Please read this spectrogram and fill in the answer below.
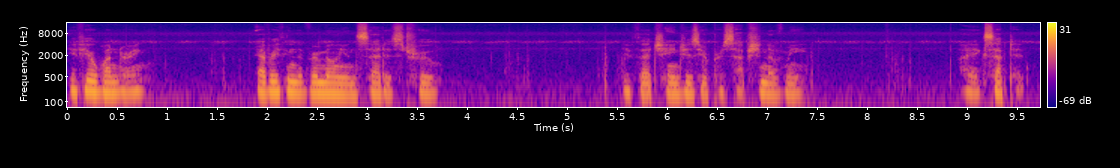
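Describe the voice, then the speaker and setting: A woman playing a stern, loyal, guarded masked assassin in a fantasy audio roleplay, speaking gravely and formally, often in a hushed breath. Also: fairly low pitch, flat delivery, a little slow, long pauses, lightly acted. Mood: grave, sincere. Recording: noisy outdoor night ambience with crickets. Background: crickets and night insects.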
